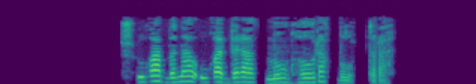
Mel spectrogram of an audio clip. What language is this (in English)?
Bashkir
